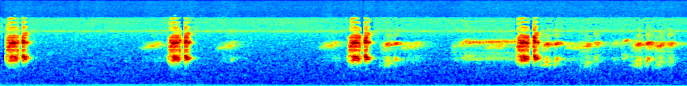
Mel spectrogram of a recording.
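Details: Frogs calling loudly at night near a backyard pond, heard from the house; short double-pulsed croaks repeat about every one and a half seconds over softer trilled calls from other frogs, with a faint low hum underneath.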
